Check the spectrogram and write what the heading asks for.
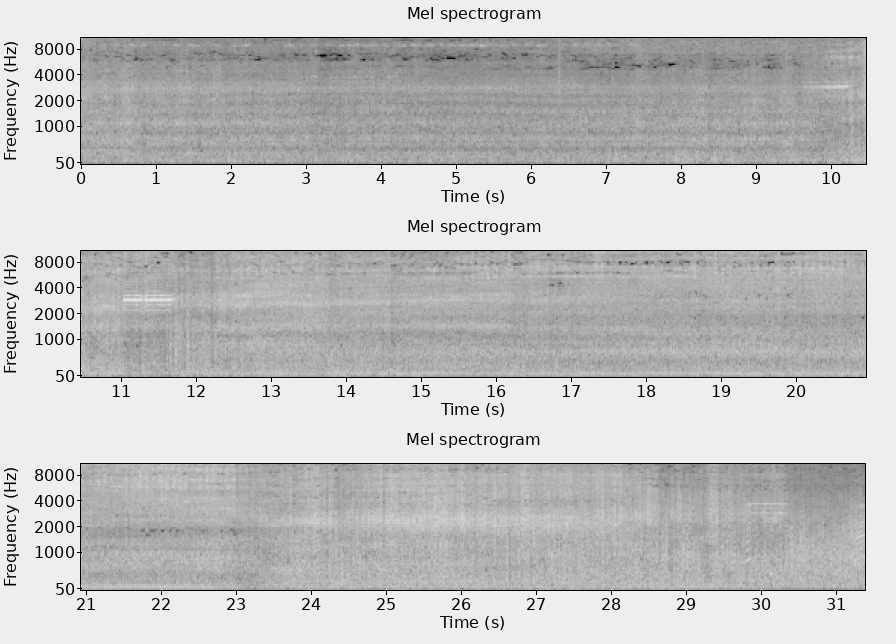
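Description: Diesel tractor engine and road noise heard from a vehicle moving along with the tractor. It gets louder about ten seconds in, where two short high beeps sound. A steady low engine drone holds until a brief dip a little past the middle.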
